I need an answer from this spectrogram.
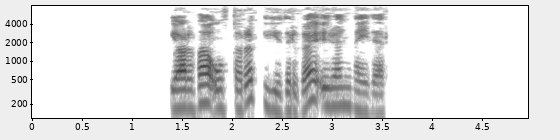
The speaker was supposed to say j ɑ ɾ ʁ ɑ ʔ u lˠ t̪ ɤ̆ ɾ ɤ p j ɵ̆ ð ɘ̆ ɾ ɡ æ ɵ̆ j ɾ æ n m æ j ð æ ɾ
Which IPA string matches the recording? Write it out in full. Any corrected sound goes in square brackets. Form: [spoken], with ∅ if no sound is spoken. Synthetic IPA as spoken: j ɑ ɾ [ð] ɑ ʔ u lˠ t̪ ɤ̆ ɾ ɤ p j ɵ̆ ð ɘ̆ ɾ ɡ æ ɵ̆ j ɾ æ n m æ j ð æ ɾ

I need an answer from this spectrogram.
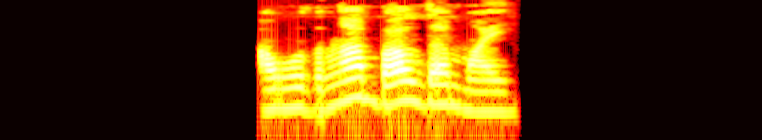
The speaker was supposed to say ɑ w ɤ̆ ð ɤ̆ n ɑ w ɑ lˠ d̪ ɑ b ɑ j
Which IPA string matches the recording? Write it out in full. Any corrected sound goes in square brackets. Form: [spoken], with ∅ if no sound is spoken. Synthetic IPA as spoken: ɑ w ɤ̆ ð ɤ̆ [ɴ] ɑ [b] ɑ lˠ d̪ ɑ [m] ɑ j

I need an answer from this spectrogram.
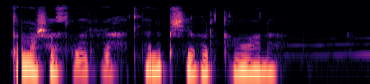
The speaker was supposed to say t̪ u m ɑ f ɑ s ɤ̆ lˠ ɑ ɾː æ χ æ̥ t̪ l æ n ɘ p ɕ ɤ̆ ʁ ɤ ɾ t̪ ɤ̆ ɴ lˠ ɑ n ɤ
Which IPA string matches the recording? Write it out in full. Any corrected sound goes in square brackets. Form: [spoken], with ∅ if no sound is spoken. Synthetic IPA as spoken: t̪ [ɒ] m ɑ [ʃ] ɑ s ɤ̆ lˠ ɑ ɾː æ χ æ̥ t̪ l æ n ɘ p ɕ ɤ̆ ʁ ɤ ɾ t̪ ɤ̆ ɴ lˠ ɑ n ɤ

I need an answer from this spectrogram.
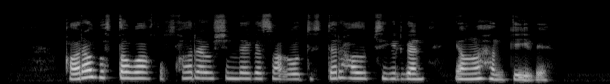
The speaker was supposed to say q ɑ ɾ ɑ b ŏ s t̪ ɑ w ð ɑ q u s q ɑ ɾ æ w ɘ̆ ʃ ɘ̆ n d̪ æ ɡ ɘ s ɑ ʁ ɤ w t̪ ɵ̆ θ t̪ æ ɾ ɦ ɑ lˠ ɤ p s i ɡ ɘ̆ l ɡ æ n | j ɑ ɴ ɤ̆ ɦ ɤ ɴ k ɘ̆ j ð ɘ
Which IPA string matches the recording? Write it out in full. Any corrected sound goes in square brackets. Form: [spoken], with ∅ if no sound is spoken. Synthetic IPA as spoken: q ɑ ɾ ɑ b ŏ [θ] t̪ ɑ w [ʁ] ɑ q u s q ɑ ɾ æ w ɘ̆ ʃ ɘ̆ n d̪ æ ɡ ɘ s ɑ ʁ ɤ w t̪ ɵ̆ θ t̪ æ ɾ ɦ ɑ lˠ ɤ p s i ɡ ɘ̆ l ɡ æ n | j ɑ ɴ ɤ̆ ɦ ɤ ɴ k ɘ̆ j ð ɘ

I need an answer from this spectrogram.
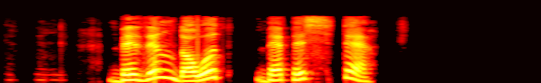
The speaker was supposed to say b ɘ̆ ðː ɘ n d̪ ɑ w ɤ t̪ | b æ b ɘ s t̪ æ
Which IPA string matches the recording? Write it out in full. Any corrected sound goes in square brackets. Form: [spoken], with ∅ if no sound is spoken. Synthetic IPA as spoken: b ɘ̆ ðː ɘ [ŋ] d̪ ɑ w ɤ t̪ | b æ [p] ɘ s t̪ æ

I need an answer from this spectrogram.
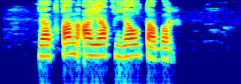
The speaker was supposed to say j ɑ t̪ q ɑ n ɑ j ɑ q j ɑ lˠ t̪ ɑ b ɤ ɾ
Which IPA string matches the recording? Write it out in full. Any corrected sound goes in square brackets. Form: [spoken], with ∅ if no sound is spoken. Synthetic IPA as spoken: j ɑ t̪ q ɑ n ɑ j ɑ q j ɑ lˠ t̪ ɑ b ɤ ɾ

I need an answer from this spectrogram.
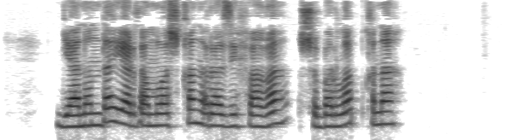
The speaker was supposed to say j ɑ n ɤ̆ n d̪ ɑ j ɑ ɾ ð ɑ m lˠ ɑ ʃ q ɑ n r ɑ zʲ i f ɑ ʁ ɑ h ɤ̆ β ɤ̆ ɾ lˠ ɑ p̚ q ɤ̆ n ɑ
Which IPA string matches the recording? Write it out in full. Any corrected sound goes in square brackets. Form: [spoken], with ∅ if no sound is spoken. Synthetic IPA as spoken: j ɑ n ɤ̆ n d̪ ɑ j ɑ ɾ ð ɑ m lˠ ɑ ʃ q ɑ n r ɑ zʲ i f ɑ ʁ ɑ [ʃ] ɤ̆ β ɤ̆ ɾ lˠ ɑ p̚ q ɤ̆ n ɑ

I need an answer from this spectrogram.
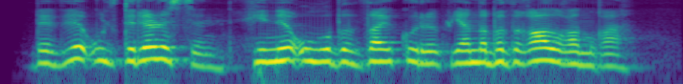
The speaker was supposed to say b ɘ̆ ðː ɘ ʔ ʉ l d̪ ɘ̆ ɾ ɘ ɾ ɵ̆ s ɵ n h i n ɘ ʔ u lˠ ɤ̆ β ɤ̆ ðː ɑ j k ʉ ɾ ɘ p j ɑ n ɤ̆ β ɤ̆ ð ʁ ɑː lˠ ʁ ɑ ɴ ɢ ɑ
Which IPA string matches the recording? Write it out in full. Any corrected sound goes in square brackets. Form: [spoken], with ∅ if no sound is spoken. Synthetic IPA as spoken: b ɘ̆ ðː ɘ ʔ ʉ l [t̪] ɘ̆ ɾ ɘ ɾ ɵ̆ s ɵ n h i n ɘ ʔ u lˠ ɤ̆ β ɤ̆ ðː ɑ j k ʉ ɾ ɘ p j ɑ n ɤ̆ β ɤ̆ ð ʁ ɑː lˠ ʁ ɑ ɴ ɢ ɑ

